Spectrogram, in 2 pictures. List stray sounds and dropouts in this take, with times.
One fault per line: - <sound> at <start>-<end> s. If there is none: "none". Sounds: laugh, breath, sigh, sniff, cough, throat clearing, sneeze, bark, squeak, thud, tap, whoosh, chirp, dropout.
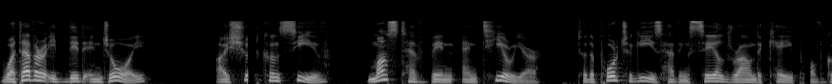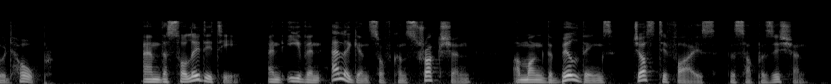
- dropout at 2.5-2.5 s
